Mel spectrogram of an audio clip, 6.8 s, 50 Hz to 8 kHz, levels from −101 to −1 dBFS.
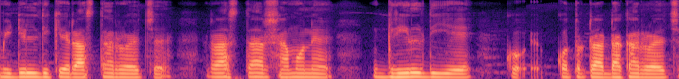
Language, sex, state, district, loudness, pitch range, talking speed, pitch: Bengali, male, Assam, Hailakandi, -20 LUFS, 135-145 Hz, 90 wpm, 145 Hz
